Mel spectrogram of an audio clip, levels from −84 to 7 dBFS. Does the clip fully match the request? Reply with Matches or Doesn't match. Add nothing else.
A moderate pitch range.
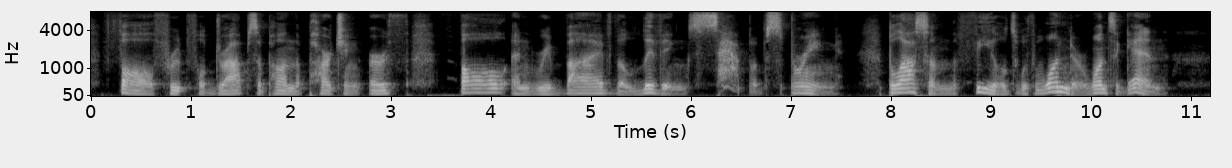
Matches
